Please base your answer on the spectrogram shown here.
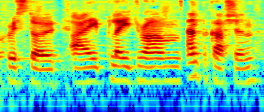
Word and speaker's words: Hristo: excited my name is christo everyone gets my name wrong because they're not used to names that start with hr so hri sdo christo i play drums and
